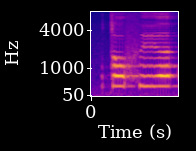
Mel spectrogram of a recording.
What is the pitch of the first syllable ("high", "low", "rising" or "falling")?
high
